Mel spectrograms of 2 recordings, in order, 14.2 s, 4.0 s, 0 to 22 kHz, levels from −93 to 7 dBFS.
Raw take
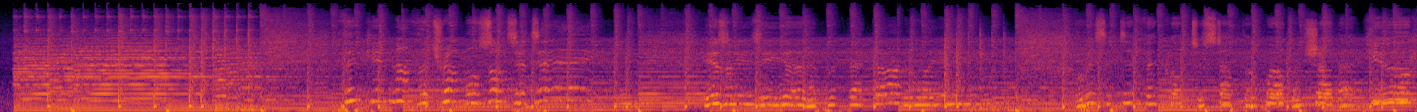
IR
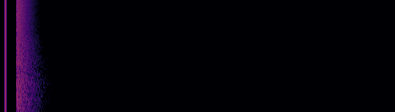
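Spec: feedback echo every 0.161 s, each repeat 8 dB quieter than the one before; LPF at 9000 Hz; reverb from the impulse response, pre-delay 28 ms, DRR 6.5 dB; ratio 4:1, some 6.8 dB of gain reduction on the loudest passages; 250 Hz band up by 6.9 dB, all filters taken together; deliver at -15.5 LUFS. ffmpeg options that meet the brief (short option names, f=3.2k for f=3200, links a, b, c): -filter_complex "[0:a]lowpass=9k,equalizer=f=250:t=o:g=8.5,acompressor=threshold=-18dB:ratio=4,aecho=1:1:161|322|483|644|805:0.398|0.159|0.0637|0.0255|0.0102,asplit=2[a][b];[1:a]atrim=start_sample=2205,adelay=28[c];[b][c]afir=irnorm=-1:irlink=0,volume=-7.5dB[d];[a][d]amix=inputs=2:normalize=0,volume=6.5dB"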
